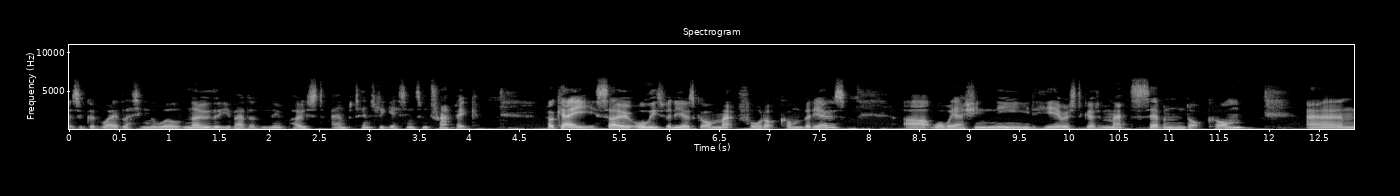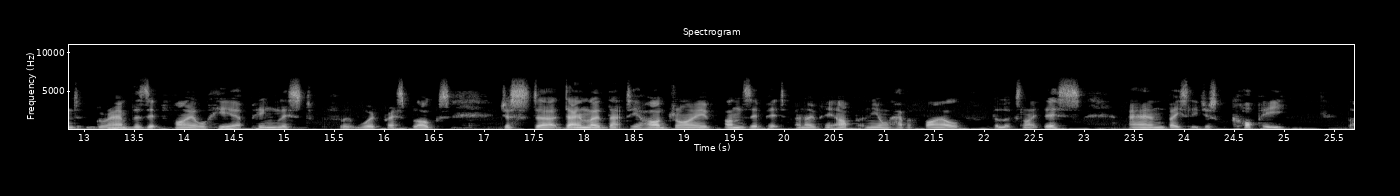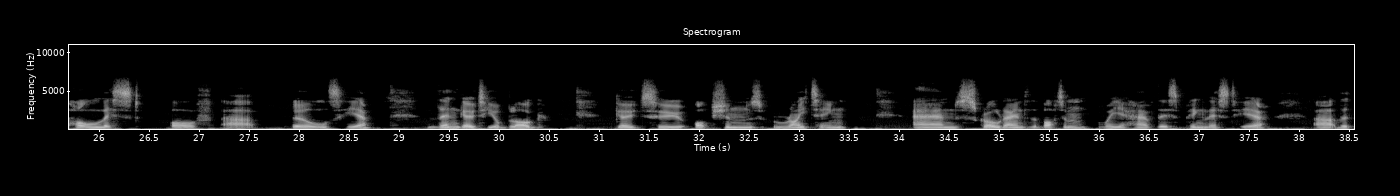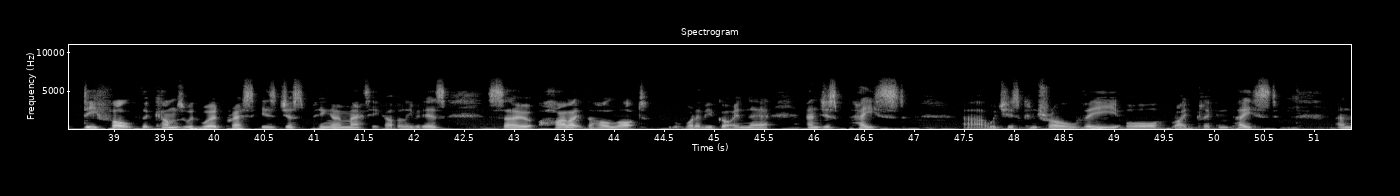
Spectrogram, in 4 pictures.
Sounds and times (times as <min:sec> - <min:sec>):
Speech: 0:00.0 - 0:04.2, 0:04.8 - 0:25.1, 0:25.7 - 0:30.5, 0:31.1 - 0:51.3.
